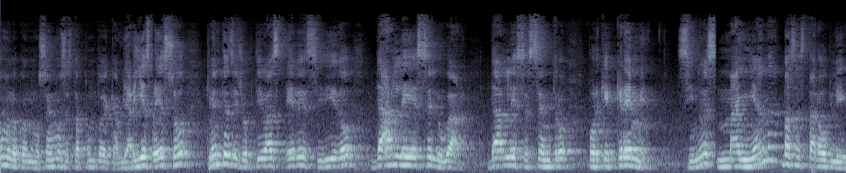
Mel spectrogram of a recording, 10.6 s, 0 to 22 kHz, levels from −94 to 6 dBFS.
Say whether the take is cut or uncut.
cut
